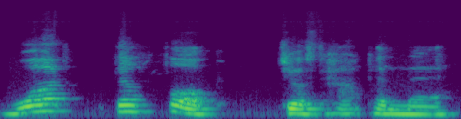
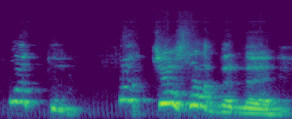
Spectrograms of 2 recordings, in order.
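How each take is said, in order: First: Slow, spaced-out disbelief; stunned teacher. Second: High-pitched retold disbelief; stunned teacher. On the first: Retold or imitated. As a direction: imitate a teacher drawing out each word. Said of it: "our teacher went". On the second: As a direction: imitate a teacher aghast, pitched up. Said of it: "Even our teacher went there going".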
